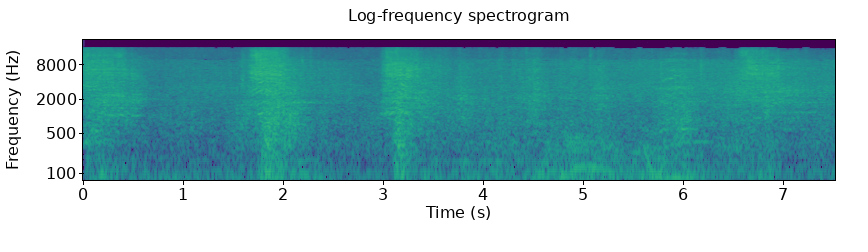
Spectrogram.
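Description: A giant bird's wings beat with heavy whooshes.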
